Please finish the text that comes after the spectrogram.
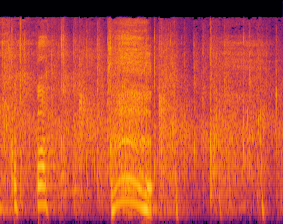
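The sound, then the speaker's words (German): A crowd claps steadily for about two seconds, a dense even patter of many hands, while a voice calls out and cheers over the applause partway through. “ja, ihr dürft gerne klatschen.”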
